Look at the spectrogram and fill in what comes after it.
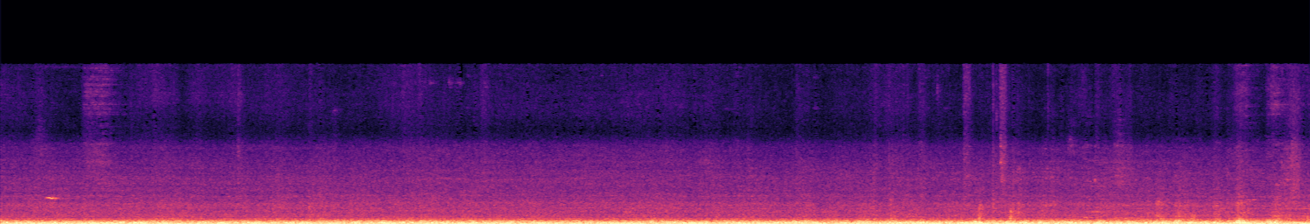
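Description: Steady running noise of an EXO commuter train heard from inside a passenger coach: a low rumble of wheels on track with a constant hum.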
